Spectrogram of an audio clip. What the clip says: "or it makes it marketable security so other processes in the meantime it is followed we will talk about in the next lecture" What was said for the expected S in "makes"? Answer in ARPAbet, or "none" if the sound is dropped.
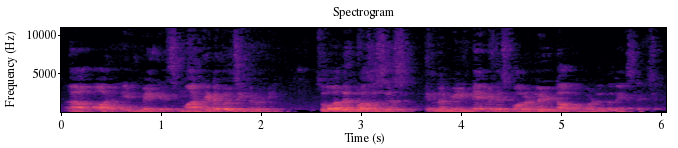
none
